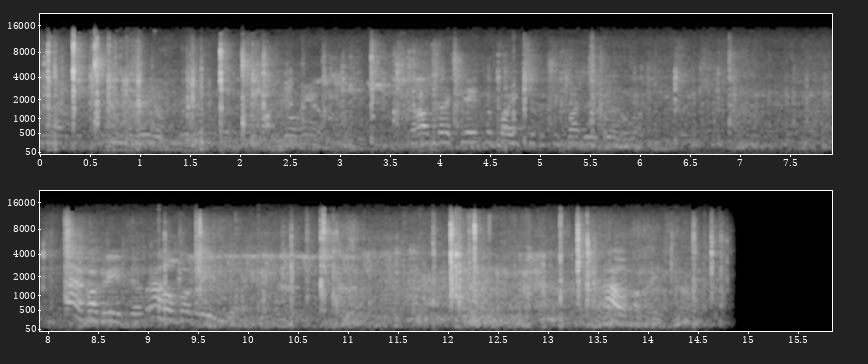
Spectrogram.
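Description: Ski poles click sharply on asphalt.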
